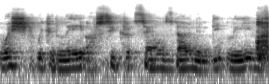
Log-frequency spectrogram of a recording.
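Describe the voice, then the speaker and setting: Against noticeable background noise, a man with a fairly low pitch talks at a fairly slow pace in a monotone, flat intonation. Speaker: poet. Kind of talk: poetry reading.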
